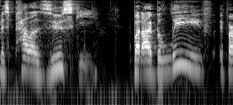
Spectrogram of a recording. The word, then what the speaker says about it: Palaszewski: Yeah, I think in Eastern Europe they pronounce Z as a H. Palaszewski. I think it's that SZ combination, like Krzyzewski.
